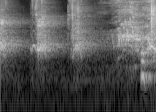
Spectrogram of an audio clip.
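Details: A pet parakeet that picked up barking from a dog in the building gives short, harsh, bark-like bursts in the morning, copying the dog's bark.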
